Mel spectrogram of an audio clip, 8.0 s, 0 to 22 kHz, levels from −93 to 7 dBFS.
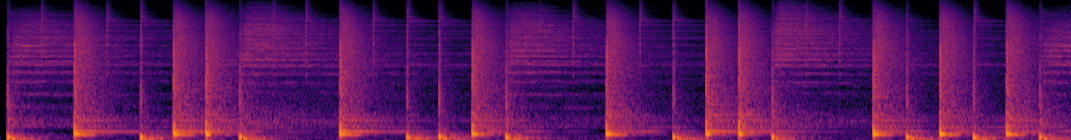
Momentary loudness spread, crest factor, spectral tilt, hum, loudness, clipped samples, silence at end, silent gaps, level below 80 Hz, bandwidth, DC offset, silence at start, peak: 13 LU; 22 dB; -5 dB/octave; none; -29 LUFS; under 0.1%; 0 s; none; -38 dBFS; over 20 kHz; under 0.1%; 0.05 s; -6 dBFS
